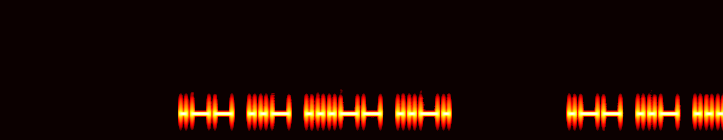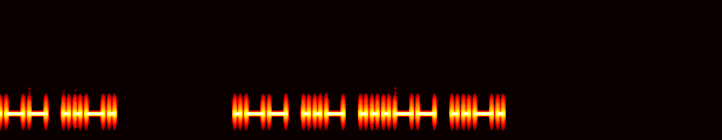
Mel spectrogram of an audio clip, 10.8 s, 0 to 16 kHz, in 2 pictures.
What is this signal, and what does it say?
Morse code, heard as a keyed tone, about 28 wpm, 700 Hz. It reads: WU3F WU3F WU3F
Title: USA Call Signs - 4 Characters - Repeated 3x - 28wpm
